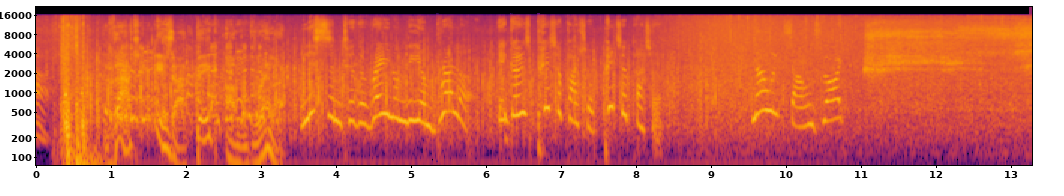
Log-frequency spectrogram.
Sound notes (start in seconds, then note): 0.2 big umbrella opening; 3.6 raindrops pitter-pattering; 9.7 heavy rain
